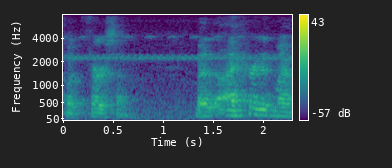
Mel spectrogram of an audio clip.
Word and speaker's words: McPherson: Technically, as is pointed out to me all the time when I run into people from Scotland, it's pronounced McPherson.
